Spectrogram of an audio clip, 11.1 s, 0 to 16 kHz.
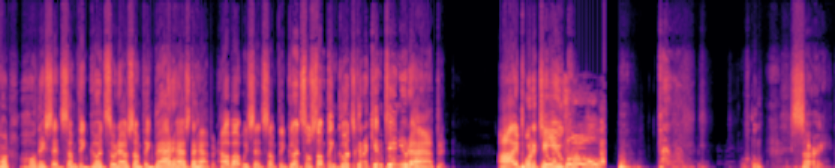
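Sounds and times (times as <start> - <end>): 
speech: 0.0 - 6.0, 6.6 - 9.2, 9.9 - 11.1
fist banging on desk jolting microphone: 8.2 - 8.6.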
